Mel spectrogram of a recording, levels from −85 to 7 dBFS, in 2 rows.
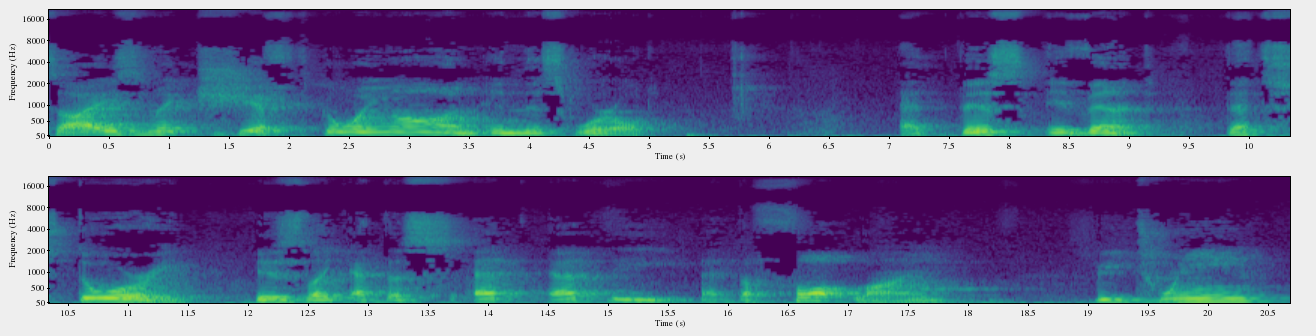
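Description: From start to finish, stereo read as mono: interleaved left and right samples are taken as one channel, so the audio plays at half speed and a full octave (12 semitones) low, sounding slow and heavy, with a faint mirrored copy in the upper spectrum.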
